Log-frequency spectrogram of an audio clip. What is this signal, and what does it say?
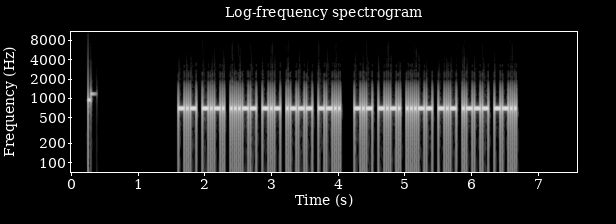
Morse code, heard as a keyed tone, about 40 wpm, 700 Hz. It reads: KC3KJZ KC3KJZ
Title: USA Call Signs Repeated 2x 40wpm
